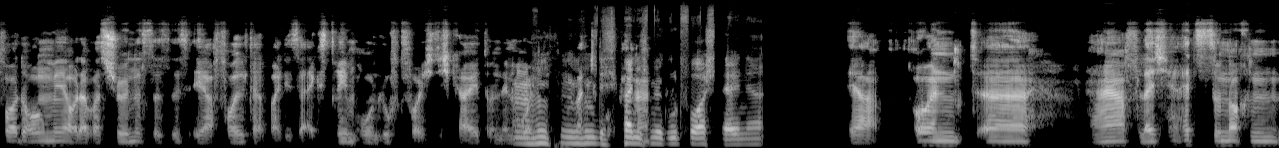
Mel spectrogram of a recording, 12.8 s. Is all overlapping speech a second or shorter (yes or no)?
no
